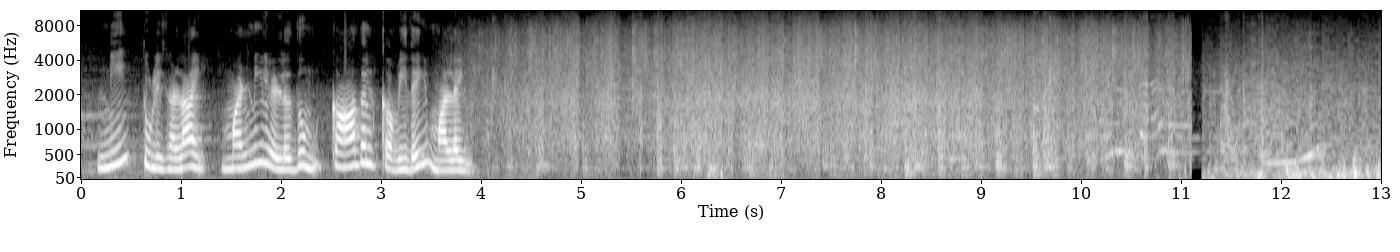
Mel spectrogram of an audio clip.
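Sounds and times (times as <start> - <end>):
rain on pavement: 3.8 - 11.1.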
